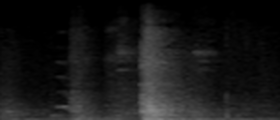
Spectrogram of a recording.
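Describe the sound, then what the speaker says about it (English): A room door swings shut with a single solid thud at close range, a faint bump just before it, in an indoor crafting setting. "Will you close that door for me?"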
